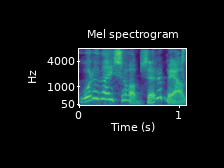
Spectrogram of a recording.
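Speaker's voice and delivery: put-on a daughter wonders why the other kids are upset, in a high, baffled voice; puzzled daughter. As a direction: ask it high and bewildered like a young girl. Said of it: "she's like".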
